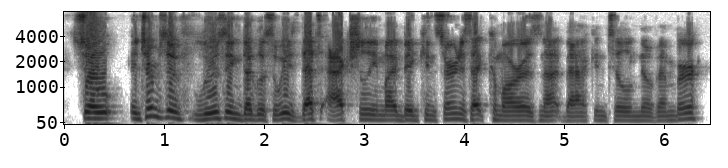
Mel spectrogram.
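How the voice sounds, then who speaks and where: A man chatting as a fan guest on a casual podcast, explaining his points at length in a measured, analytical way. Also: medium pitch, a little mellow, lo-fi sound.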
